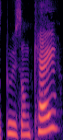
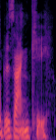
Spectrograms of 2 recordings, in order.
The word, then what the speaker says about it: Bosanquet: It's a very strange way of pronouncing it, but the French way is Bosanquet, but it's like ancestors back from the French line, so we say Bosanquet.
